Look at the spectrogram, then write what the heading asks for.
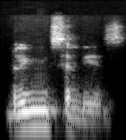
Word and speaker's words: Bringselius: We call we can just pronounce it as Bringselius.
